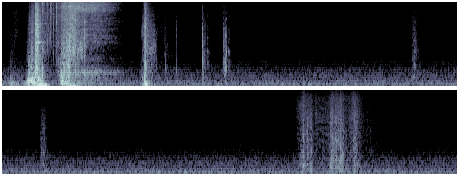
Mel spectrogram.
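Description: A game character strikes enemies with sharp, punchy hits in short bursts.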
